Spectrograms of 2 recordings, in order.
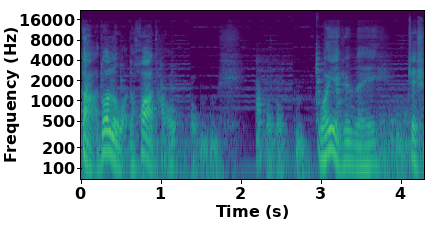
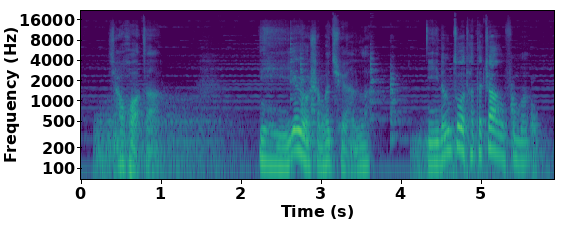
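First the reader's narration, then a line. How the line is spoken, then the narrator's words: Gentle, soft. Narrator (Chinese): 香香妈妈柔声道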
